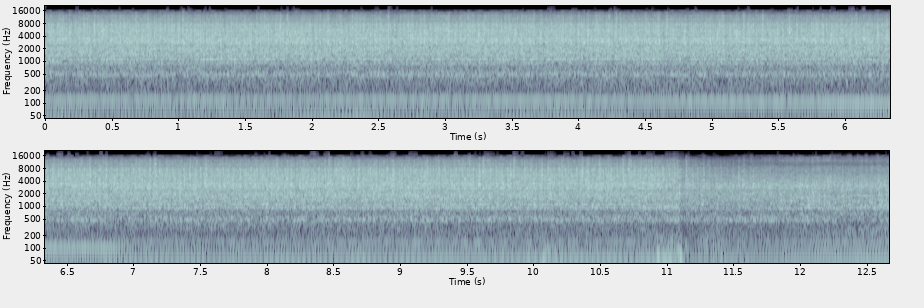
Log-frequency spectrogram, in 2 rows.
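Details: BMW 535xi M Sport N55, earlier knocking with code 165014, now with new high-pressure fuel pump and cam follower, air filter off. Settles into a steady even idle with no tapping or knock. Healthy after the pump repair.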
